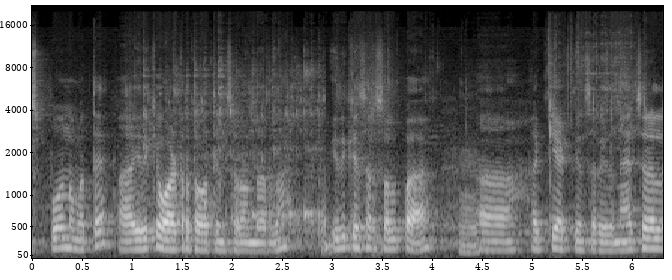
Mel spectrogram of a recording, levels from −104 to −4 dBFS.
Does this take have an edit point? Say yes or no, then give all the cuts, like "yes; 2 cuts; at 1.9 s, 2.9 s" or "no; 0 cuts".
no; 0 cuts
